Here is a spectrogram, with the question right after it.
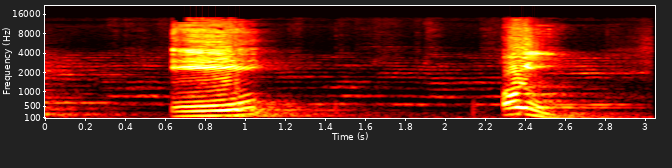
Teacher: এদের উচ্চারণ স্থান দুই জায়গা থেকে, একত্র দুই জায়গা থেকে, কণ্ঠ আর তালু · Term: কণ্ঠ তালব্য বর্ণ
